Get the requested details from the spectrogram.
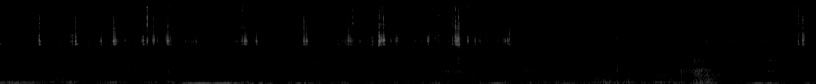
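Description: A small plastic and metal beyblade spinning top, with a gold and teal plastic body and a grey ring that may be metal, lies on dark fabric and is brushed and rubbed with a small green-handled brush. Quiet, irregular bright ticks and light rattling clicks sound over a soft brushing rustle, each click dying away almost instantly.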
